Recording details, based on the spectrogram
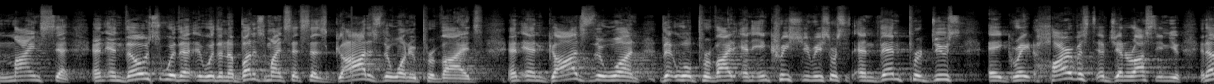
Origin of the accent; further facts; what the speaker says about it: Oregon, United States; I grew up in Oregon, and in the springtime, the rhododendrons bloom and they fly.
